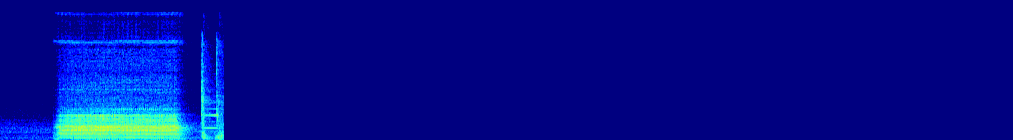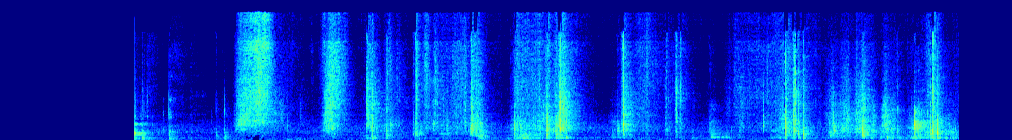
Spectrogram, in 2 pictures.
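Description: A vinyl cutting machine makes a brief burst of motor whirring, then there is a long silence before it resumes cutting with uneven buzzing, clicking and sliding noises that stop and start for several seconds.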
